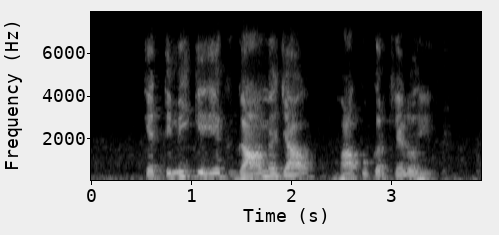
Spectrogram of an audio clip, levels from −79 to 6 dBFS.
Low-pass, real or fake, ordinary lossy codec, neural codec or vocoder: 7.2 kHz; real; Opus, 32 kbps; none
